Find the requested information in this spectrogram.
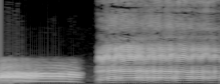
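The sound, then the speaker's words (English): A person imitates a lion roar with two loud, strained vocal bursts. A short one is followed by a brief pause and then a longer, rougher growl. “I can also make a lion sound.”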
